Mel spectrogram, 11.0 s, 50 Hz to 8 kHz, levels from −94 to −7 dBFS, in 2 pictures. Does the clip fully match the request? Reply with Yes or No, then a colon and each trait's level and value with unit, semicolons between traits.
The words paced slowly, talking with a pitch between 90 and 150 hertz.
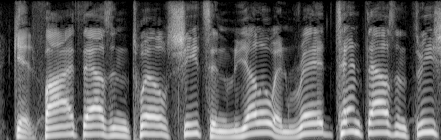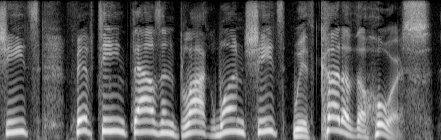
No: slow, 125 wpm; high, 190 Hz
